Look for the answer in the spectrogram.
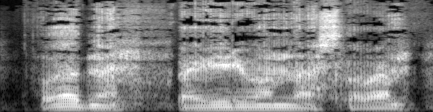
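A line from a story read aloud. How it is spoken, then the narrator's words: Sigh. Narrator (Russian): вздохнул Бен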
